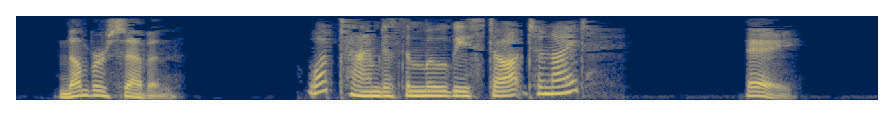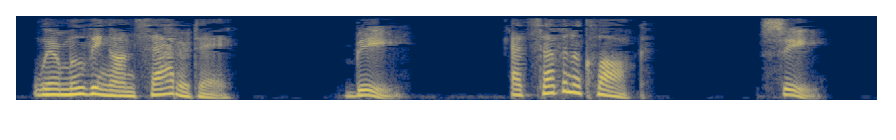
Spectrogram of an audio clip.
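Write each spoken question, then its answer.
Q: What time does the movie start tonight?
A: B: At 7 o'clock.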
